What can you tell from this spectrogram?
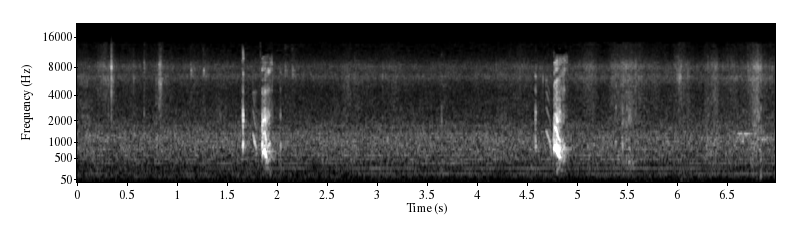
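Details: Two brief, sharp hiccups about three seconds apart over a quiet room hum, from a person with hiccups who is turning on her side and wrestling with a pillow.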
